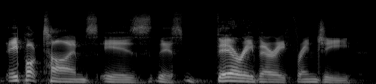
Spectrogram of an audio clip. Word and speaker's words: Epoch Times: talking about with the as she pronounced it the epic times so the epoch times is this very very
